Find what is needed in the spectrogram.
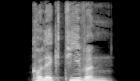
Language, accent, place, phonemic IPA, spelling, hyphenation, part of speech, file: German, Germany, Berlin, /kɔlɛkˈtiːvən/, kollektiven, kol‧lek‧ti‧ven, adjective, De-kollektiven.ogg
- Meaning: inflection of kollektiv: 1. strong genitive masculine/neuter singular 2. weak/mixed genitive/dative all-gender singular 3. strong/weak/mixed accusative masculine singular 4. strong dative plural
